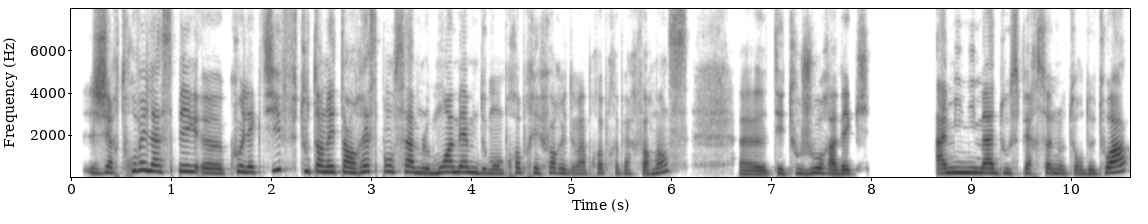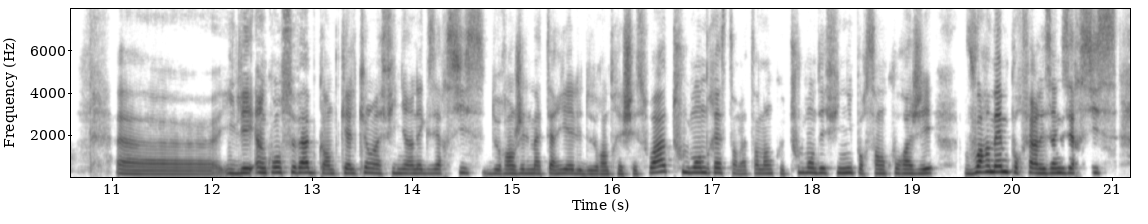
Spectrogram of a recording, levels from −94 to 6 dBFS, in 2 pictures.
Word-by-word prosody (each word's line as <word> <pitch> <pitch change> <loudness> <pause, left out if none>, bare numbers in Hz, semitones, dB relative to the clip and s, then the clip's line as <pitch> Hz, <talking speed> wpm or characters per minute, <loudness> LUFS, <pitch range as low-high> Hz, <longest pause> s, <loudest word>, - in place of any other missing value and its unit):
J'ai 225 +2 0
retrouvé 325 +8 +1
l'aspect, 290 -2 +1
heu, 215 -2 +1
collectif 280 - -1
tout 290 -1 0
en 280 - +5
étant 265 -2 +3
responsable 270 -2 0
moi-même 255 +2 +2
de 210 - -4
mon 190 -1 -4
propre 230 +5 -7
effort 225 0 -3
et 200 - -3
de - - -10
ma 180 0 -5
propre 215 +3 -8
performance, 185 - -4 0.5
heu, 170 -1 -1
tu 205 - -5
es - - -3
toujours 205 +3 -1
avec, 180 +1 -1 0.7
a 210 +1 +3
minima 235 -1 +5
12 210 0 -6
personnes 205 0 -4
autour 180 0 -7
de 180 - -4
toi. 245 - +4 0.4
Heu, 165 -3 -3
il 205 0 -1
est 220 0 +4
inconcevable 240 0 +3
quand 195 -3 -3
quelqu'un 215 +2 -1
a 210 - -1
fini 205 +1 -3
un 195 - -1
exercice 200 +4 -4
de 190 0 -6
ranger 190 +1 -1
le 195 - -4
matériel 190 0 -1
et - - -2
de 170 +1 -4
rentrer 170 +1 -3
chez 175 - -1
soi. 240 +9 +3
Tout 285 -2 -4
le 240 - 0
monde 240 0 +3
reste 230 0 -2
en 200 - -7
attendant 195 +2 -5
que 200 -2 -12
tout 180 +7 -11
le 230 - -2
monde 230 -1 +1
ait 225 - +2
fini 225 +1 -1
pour 200 -3 -6
s'encourager, 200 +1 -1 0.3
voire 260 +8 +5
même 270 0 +8
pour 240 -3 -3
faire 225 -2 +5
les 210 +1 +2
exercices 225 +1 +1
215 Hz, 200 wpm, -23 LUFS, 190-240 Hz, 0.7 s, même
